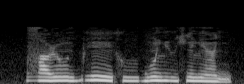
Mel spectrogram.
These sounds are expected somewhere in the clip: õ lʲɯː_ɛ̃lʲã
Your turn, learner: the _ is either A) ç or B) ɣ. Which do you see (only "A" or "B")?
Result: A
